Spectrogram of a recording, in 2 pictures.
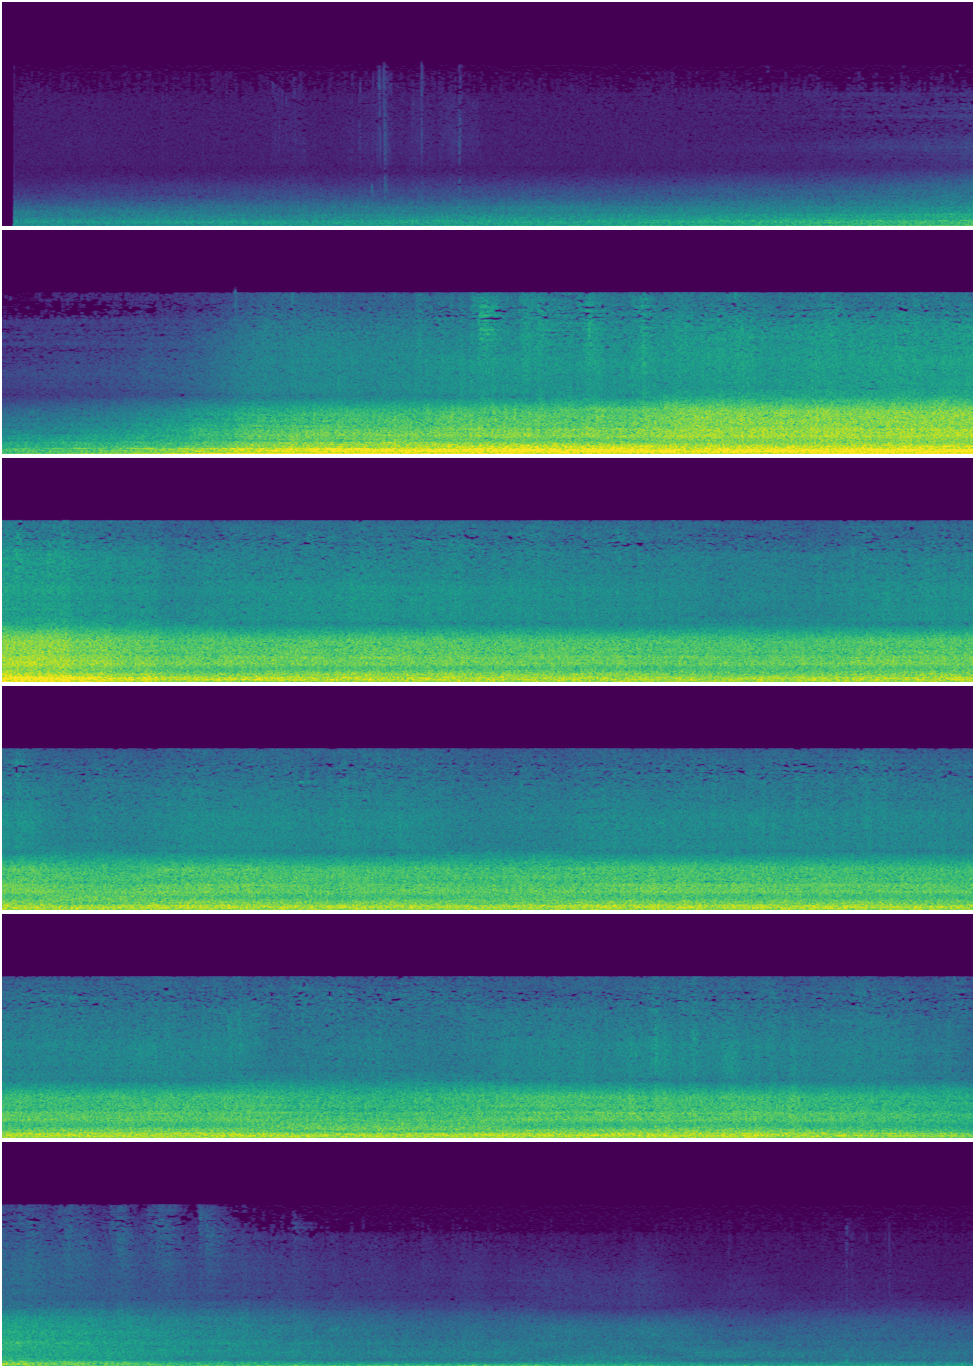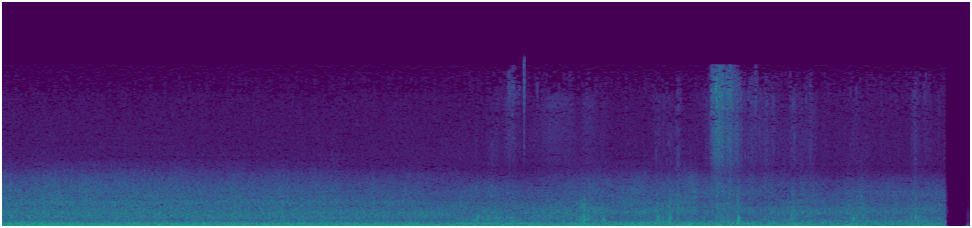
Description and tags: Binaural Train Passing By
Field recording of an electric train passing by. Recorded fairly close, wide dynamic range. I had to reduce the input gain during the middle section of the recording to avoid overloading the ADC.
I think this a fairly good example of the spatial image binaural recording can provide.
Gear: Sharp Minidisc, Soundman OKM binaural microphones.
binaural, field-recording, railway, train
